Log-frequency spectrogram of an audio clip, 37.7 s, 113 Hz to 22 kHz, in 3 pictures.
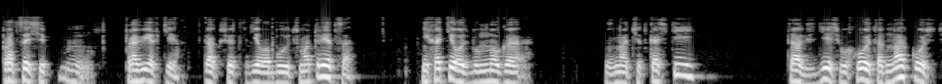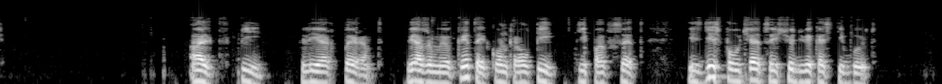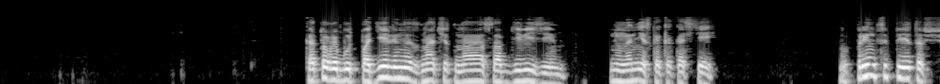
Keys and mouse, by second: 2.4-3.5 shift+middle drag, 3.7 KP_1, 4.6 shift+middle click, 11.4 click, 14.6 click, 15.5 alt+p, 18.1 shift+click, 19.4 ctrl+p, 21.4 click, 22.6 e, 24.0 click, 24.9 click, 27.4 click, 28.9 right click, 31.5 right click.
